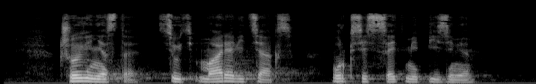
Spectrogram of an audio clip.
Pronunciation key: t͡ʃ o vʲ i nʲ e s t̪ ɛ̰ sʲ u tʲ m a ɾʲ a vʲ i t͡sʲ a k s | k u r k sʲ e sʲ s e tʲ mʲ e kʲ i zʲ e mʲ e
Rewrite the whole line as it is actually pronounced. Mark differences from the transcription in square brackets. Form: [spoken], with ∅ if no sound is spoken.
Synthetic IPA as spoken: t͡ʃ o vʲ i nʲ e s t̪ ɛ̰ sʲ u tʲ m a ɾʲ a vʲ i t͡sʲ a k s | [p] u r k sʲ e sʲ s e tʲ mʲ e [pʲ] i zʲ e mʲ e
